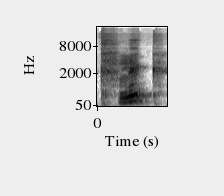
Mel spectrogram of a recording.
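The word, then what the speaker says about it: Qlik: It's like dashboards, Looker Studio, uh Tableau, uh Click spelled with a Q, Q L I K.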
